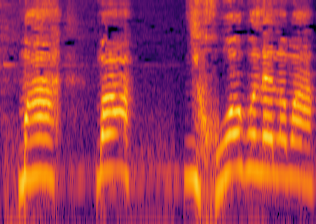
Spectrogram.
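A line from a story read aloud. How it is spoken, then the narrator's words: Frightened repeated calling. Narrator (Chinese): 老太太家人给吓坏了，就连连喊呢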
